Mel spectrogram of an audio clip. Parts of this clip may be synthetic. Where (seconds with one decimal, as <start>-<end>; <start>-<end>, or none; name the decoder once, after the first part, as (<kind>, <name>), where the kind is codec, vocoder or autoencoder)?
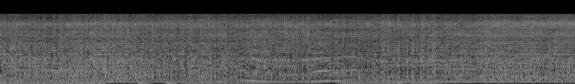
0.7-1.3 (vocoder, Vocos); 4.8-5.8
